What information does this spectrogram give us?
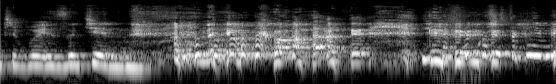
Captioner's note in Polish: śmiech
